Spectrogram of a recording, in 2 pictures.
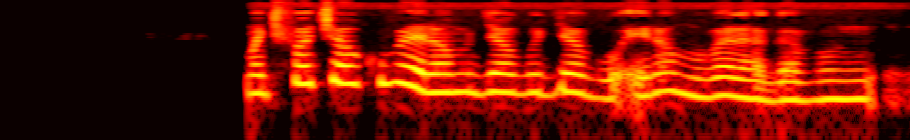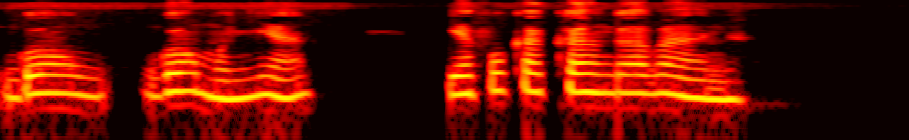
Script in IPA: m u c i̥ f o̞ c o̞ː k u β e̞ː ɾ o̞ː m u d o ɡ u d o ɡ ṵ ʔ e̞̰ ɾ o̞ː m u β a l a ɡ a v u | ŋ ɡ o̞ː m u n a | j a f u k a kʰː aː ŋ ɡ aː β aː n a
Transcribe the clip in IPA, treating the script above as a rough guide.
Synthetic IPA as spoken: m u c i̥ f o̞ c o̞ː k u β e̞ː ɾ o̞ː m u ɟ o ɡ u ɟ o ɡ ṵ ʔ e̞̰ ɾ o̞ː m u β a l a ɡ a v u | ŋ ɡ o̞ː m u ɲ a | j a f u k a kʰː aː ŋ ɡ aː β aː n a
